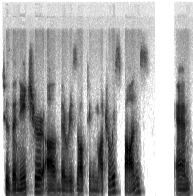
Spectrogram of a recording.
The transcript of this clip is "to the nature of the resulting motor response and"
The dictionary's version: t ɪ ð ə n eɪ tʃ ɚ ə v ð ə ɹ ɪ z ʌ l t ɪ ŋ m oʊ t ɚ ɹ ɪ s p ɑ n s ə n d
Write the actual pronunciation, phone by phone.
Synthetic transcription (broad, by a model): t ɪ ð ə n eɪ tʃ ɚ ə v ð ə ɹ ɪ z ʌ l t ɪ ŋ m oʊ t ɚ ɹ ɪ s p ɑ n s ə n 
